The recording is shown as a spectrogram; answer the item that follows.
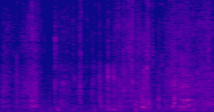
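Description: A small cardboard toy box being handled and opened by hand, with irregular crinkling and rustling of the packaging.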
